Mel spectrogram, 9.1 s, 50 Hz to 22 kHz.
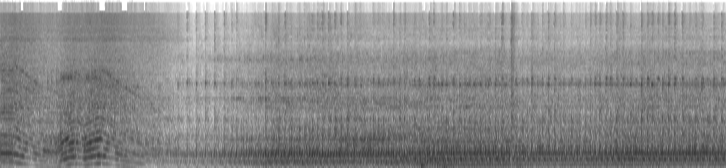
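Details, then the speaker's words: Husqvarna 460 Rancher chainsaw, newly bought, first fuelled start with the bar it came with: quick revs then a crisp, steady high-speed scream, no stumbling; runs well out of the box and seems already tuned. "Sounds like it's running really good right out the box. So, that's that's nice. It came with the bar on it. It sounds like it's already been tuned."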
